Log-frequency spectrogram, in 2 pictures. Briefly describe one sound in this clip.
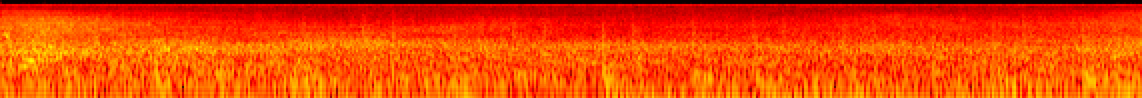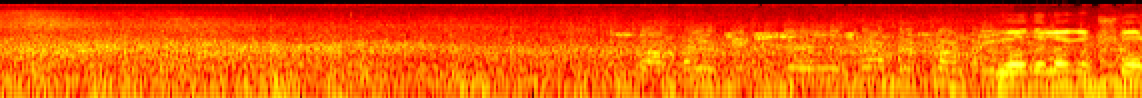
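Traffic hums steadily nearby.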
